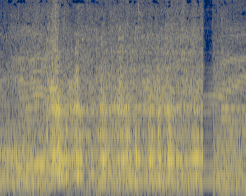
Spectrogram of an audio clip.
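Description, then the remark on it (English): An electric blender runs on setting four, blending a drink in a cold foam pitcher, with a loud, dense whirring roar and slight pulsing in its tone, cutting out abruptly for a split second near the end before starting again. “Blend that on four.”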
